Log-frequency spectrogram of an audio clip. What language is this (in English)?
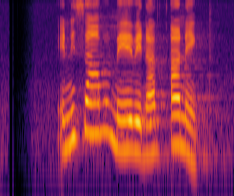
Sinhala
